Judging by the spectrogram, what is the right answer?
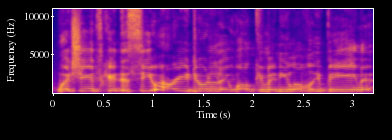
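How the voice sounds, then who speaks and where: High voiced guy streaming, super affectionate hellos to chat, bit of music behind him. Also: quick pace, a bit bright. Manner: effusive affectionate greetings, often addressing listeners as dudes. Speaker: live streamer greeting chat. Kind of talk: casual livestream chat with viewers.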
